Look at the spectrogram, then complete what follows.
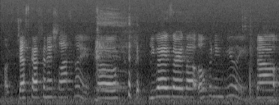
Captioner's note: laugh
